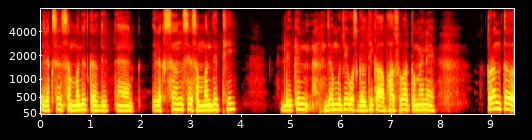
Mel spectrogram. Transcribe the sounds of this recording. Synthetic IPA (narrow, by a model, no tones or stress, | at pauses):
ɪlɛkʃənsɐ̃mbə̃nd̪ʱɪt̪kɐɾd̪i | ɪlɛkʃənsesɐ̃mbə̃nd̪ʱɪt̪ʰːi | leːkɪnd͡ʒɐbmʊd͡ʒʱeʊsɡɐlt̪̬ikaaːbʱaːsɦuat̪omɛ̃ːne | t̪ʊɾə̃nt̪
